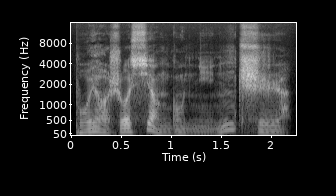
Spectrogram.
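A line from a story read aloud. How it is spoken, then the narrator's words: Muttering. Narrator (Chinese): 船夫喃喃的说道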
